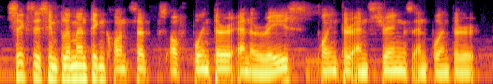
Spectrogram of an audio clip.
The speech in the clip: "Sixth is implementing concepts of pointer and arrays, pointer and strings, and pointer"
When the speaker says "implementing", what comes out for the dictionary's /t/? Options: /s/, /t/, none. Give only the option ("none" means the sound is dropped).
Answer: /t/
